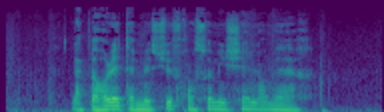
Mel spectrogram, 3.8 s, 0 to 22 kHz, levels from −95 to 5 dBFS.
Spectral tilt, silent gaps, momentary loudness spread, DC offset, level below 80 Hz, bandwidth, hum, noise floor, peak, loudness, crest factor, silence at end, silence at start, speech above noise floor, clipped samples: -5.5 dB/octave; none; 12 LU; under 0.1%; -56 dBFS; 16 kHz; none; -62 dBFS; -16 dBFS; -32 LUFS; 18 dB; 0.55 s; 0.15 s; 31 dB; under 0.1%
